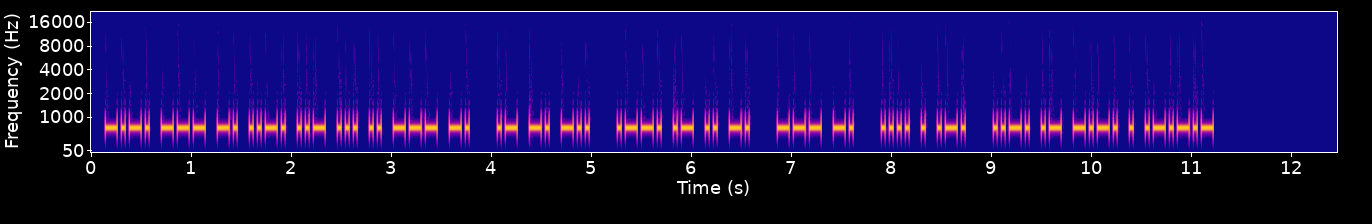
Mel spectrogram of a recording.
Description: Morse code, heard as a keyed tone, about 30 wpm, 700 Hz. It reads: CONFUSION AND PAIN ON HER FACE.
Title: Sentences from Top 1600 Words 30wpm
